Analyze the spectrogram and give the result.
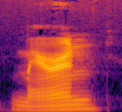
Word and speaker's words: Marin: Marin.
